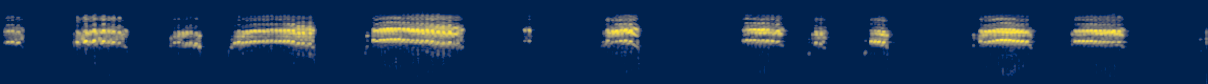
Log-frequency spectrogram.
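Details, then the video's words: A weasel searching for food gives harsh, nasal squealing bursts in irregular bouts, each lasting under a second. "SUARA MUSANG SEDANG MENCARI MAKAN (WEASEL SOUND)"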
